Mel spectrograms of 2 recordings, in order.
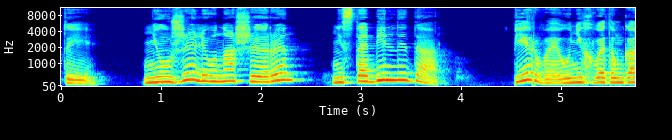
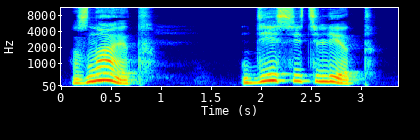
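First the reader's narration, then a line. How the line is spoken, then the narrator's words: Through gritted teeth. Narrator (Russian): процедила сквозь зубы Ирен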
